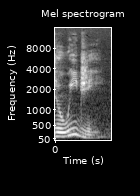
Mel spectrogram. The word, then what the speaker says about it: Ouija: Because I always think of it as Ouija. And so, well, that's how you pronounce it.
